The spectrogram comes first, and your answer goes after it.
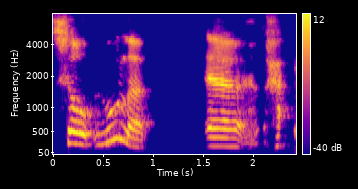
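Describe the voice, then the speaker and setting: A woman speaks with a Brazilian Portuguese accent. Her pitch is fairly high. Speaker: mental health carnival group organizer. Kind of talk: Q&A talk. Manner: halting.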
